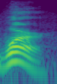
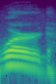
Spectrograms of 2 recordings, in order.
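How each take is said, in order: First: The final D sound is dropped. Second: The final D sound is clearly pronounced. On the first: The speaker calls it wrong. "They were in the habit of going were" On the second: The speaker calls it right. "I should hear a D at the end"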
